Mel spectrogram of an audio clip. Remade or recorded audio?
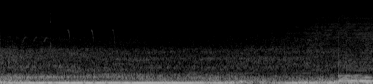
remade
